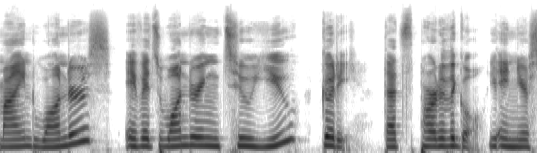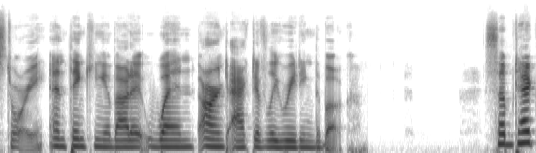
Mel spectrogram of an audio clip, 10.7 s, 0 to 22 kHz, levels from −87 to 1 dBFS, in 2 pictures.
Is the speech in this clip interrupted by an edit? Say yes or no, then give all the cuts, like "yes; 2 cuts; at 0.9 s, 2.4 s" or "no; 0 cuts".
yes; 4 cuts; at 1.2 s, 3.1 s, 4.9 s, 7.3 s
